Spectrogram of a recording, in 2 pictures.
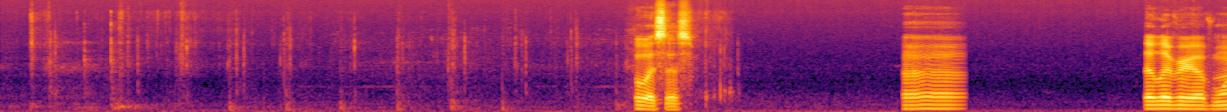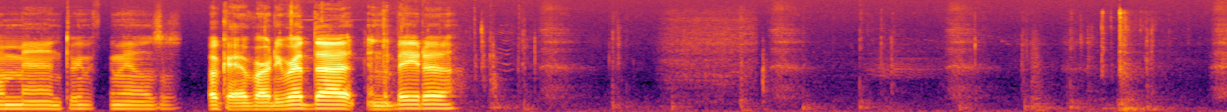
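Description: Footsteps tread softly across a wooden floor.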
